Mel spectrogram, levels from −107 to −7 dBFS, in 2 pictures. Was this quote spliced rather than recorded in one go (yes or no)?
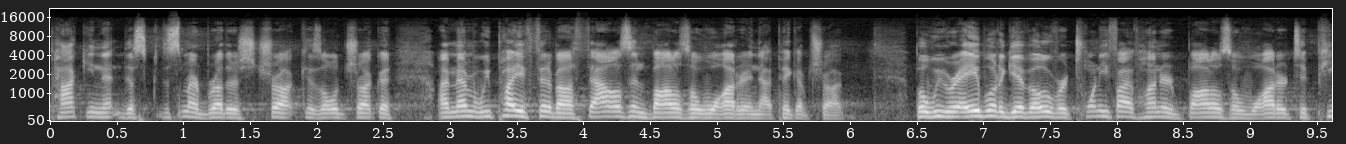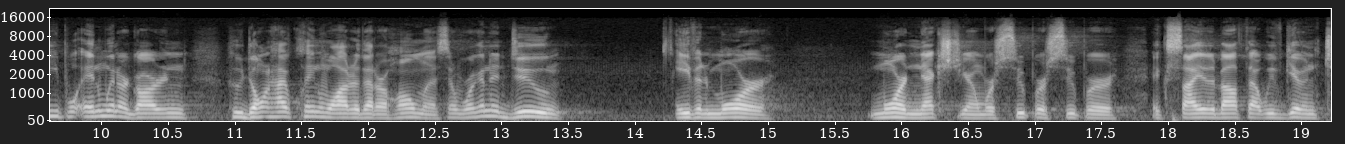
no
